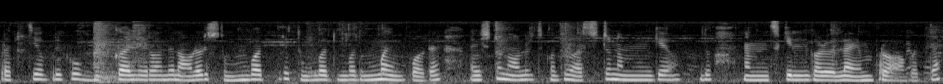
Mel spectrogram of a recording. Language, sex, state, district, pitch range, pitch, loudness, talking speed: Kannada, female, Karnataka, Shimoga, 200-225 Hz, 210 Hz, -18 LUFS, 120 wpm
